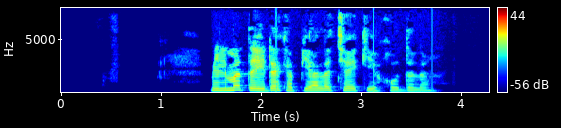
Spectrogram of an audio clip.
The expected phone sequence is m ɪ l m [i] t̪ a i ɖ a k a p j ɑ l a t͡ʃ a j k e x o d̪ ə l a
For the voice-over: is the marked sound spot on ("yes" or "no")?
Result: no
